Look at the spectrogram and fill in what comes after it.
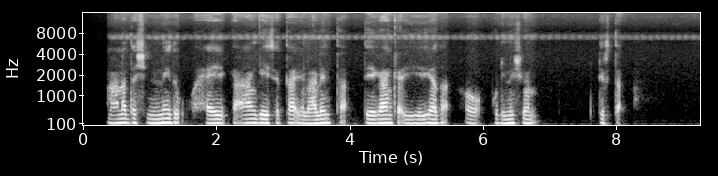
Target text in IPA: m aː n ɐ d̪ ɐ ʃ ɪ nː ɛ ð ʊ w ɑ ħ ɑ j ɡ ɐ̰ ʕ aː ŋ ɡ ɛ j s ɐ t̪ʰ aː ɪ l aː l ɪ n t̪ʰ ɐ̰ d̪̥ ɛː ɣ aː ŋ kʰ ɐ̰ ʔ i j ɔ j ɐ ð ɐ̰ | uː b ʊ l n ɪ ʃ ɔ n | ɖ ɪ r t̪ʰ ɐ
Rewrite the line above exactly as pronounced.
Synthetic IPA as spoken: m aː n ɐ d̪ ɐ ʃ ɪ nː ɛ ð ʊ w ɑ ħ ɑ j ɡ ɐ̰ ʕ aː ŋ ɡ ɛ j s ɐ t̪ʰ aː ɪ l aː l ɪ n t̪ʰ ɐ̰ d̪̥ ɛː ɣ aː ŋ kʰ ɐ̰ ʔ i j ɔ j ɐ ð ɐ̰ | ɔː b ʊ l n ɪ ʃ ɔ n | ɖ ɪ r t̪ʰ ɐ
